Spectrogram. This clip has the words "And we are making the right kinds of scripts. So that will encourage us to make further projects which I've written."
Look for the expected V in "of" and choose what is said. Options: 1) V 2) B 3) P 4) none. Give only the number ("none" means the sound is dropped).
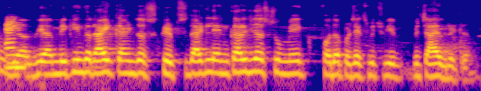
1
